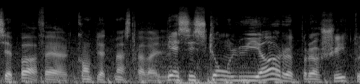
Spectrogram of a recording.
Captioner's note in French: none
